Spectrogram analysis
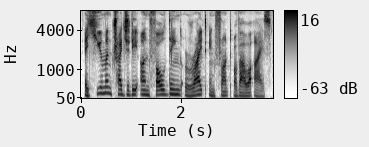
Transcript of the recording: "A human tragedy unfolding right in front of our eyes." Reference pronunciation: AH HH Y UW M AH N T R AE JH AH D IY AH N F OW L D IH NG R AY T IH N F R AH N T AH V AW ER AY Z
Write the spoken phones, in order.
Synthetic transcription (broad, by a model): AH HH Y UW M AH N T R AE JH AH D IY AH N F OW L D IH NG R AY T IH N F R AH N T AH V AW ER AY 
